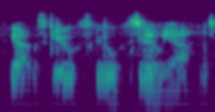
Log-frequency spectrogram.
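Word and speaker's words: SKU: the Dewey Decimal System yeah right yeah the skew SK SK yeah that's how it's pronounced actually that would be the way to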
